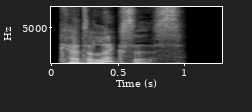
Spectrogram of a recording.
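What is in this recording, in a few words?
"catalexis", British English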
